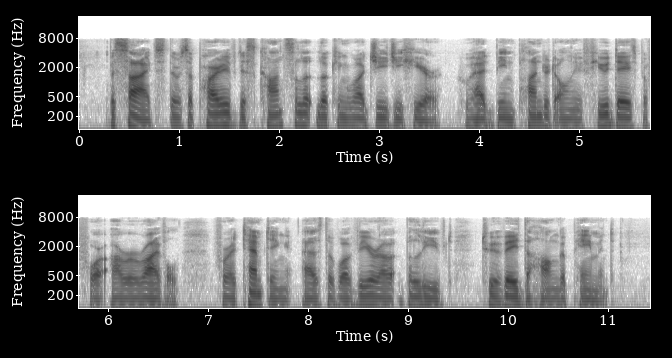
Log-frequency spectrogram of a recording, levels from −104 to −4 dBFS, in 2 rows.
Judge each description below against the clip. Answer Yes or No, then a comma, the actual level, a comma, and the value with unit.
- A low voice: Yes, very low, 95 Hz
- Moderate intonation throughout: No, narrow, 2.3 semitones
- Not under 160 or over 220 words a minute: Yes, average, 170 wpm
